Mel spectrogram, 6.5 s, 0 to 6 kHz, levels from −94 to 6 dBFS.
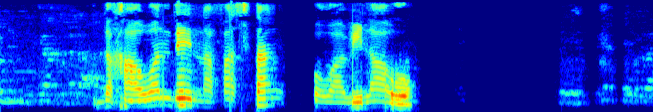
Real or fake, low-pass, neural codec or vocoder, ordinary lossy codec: real; 5.4 kHz; none; AAC, 32 kbps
